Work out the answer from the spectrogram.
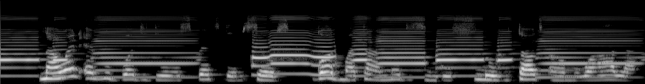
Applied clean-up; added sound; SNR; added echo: classical method Wiener filter.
